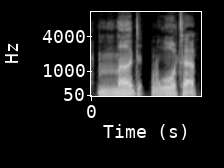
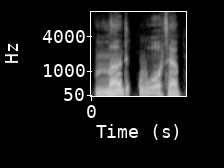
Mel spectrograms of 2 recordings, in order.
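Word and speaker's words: MUD\WTR: today's podcast comes in mud water and it is spelled mud wtr so mud water it is a popular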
